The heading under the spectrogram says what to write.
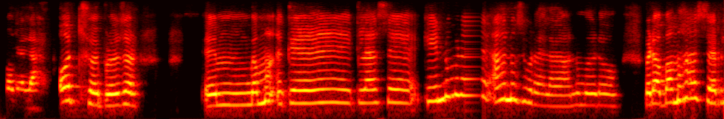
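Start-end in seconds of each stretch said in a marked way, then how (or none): none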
